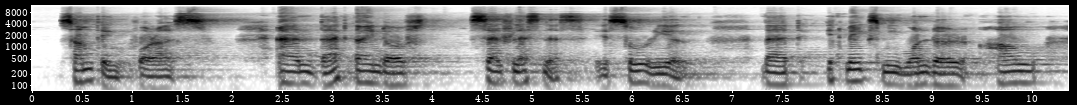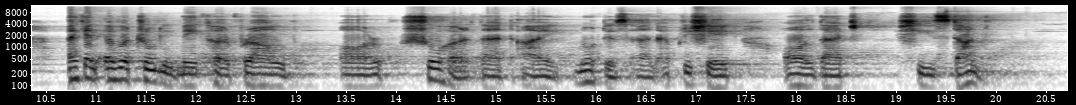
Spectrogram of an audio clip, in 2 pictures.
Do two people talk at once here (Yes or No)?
No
